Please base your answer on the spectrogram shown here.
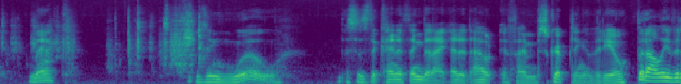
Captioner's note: puck drop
